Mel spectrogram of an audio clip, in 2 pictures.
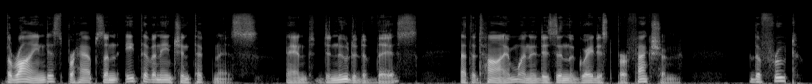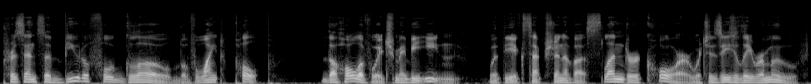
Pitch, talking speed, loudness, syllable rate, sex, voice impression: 95 Hz, 190 wpm, -22 LUFS, 5.4 syllables/s, male, masculine, middle-aged, thick, tensed, powerful, hard, slightly muffled, fluent, cool, intellectual, calm, mature, friendly, reassuring, wild, lively, slightly strict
